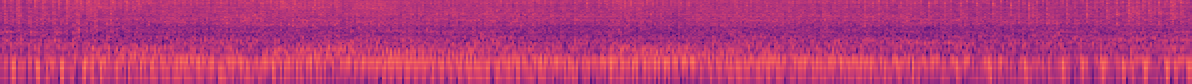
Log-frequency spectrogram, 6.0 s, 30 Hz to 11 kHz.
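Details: 1953 Harley-Davidson 74ci panhead, kick-started during tune-up after timing adjustment and carb adjusted 2-3 clicks, still warming up: loud, lumpy but even V-twin idle with steady rhythmic rumble, no misfires or popping; running properly.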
